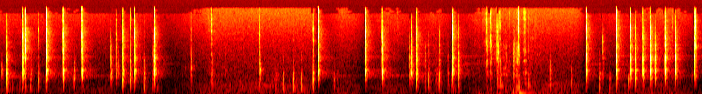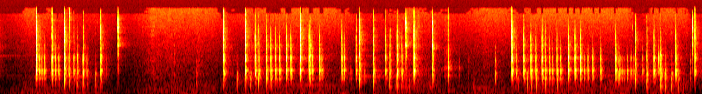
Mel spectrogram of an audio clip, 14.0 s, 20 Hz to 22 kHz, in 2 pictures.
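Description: A small black plastic Sony camcorder with a hollow body is held up while fingertips tap and click rapidly on its plastic shell. The result is a dense run of short, dry, woody knocks with a bright click edge, centered around 1 kHz, in bursts separated by brief pauses.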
